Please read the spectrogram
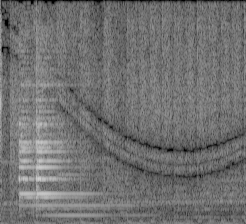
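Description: A short click, then a single bell chime that rings and fades over about a second and a half: the sound effect of a YouTube subscribe-and-bell button animation. Background electronic music with a steady beat plays underneath.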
